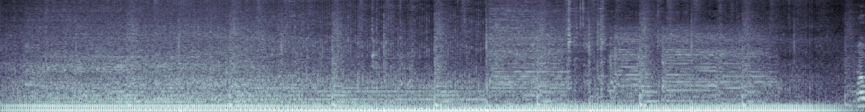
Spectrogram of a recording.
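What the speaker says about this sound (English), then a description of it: "we're basically using our cultivator to dig up the roots and some of the smaller stumps that are left behind" A garden cultivator engine churns through weedy ground, digging up roots and small leftover stumps; a loud, steady low motor drone with clattering runs throughout the clip.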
